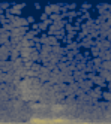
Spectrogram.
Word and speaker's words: Schafer: Schaefer. – Schaefer. – S-C-H-A-F-E-R. – A-F-E-R.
